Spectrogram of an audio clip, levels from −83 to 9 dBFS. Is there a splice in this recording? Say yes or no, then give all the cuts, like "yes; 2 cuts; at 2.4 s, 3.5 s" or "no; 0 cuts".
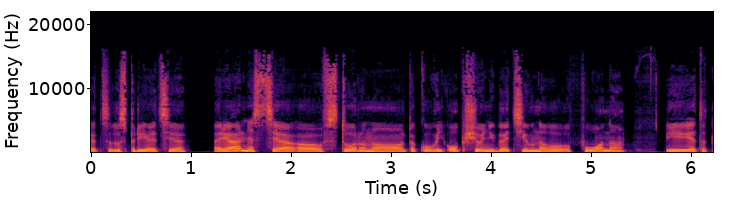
no; 0 cuts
